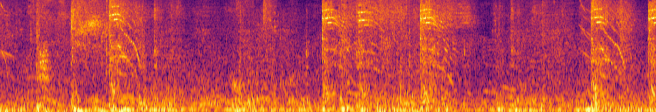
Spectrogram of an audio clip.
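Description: Lightsabers hum and swoosh as they swing through the air.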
